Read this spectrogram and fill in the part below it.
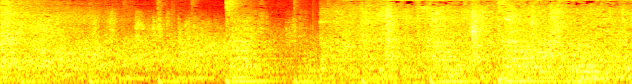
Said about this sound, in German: Weiß glüht das Raketenrohr auf und mit rasender Geschwindigkeit schießt das Seymour-Auto durch die Nacht.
